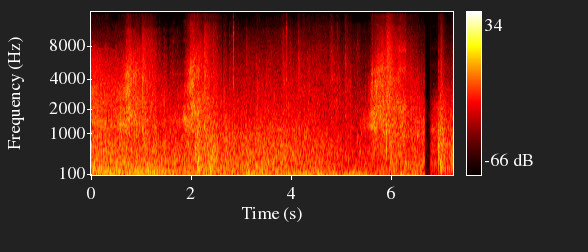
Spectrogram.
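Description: Artillery shells slam into a gun position in the wartime strategy game WARNO, a loud, unbroken roar of overlapping blasts and rumbling booms that briefly drops out near the end.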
